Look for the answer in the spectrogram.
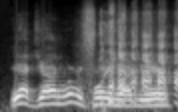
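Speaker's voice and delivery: news reporter. Acted. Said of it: "like, on the scene".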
